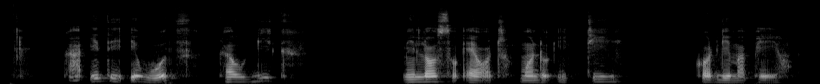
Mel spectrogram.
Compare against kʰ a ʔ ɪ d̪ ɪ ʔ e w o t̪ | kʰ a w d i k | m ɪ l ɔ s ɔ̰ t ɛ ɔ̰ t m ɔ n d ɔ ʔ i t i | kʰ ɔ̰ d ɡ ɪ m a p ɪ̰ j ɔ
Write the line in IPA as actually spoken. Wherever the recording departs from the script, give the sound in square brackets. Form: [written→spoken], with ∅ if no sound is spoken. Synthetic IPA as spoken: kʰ a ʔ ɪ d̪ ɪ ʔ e w o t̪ | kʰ a w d i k | m ɪ l ɔ s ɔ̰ [t→ʔ] ɛ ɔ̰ t m ɔ n d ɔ ʔ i t i | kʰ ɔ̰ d ɡ ɪ m a p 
